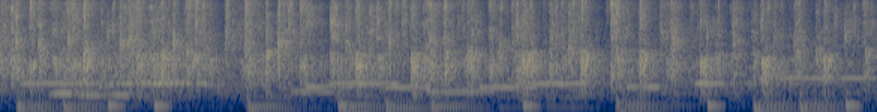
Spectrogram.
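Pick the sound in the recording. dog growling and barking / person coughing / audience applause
audience applause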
